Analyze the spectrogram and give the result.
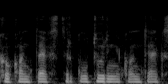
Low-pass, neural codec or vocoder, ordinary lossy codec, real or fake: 9.9 kHz; none; Opus, 24 kbps; real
